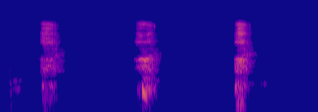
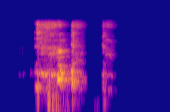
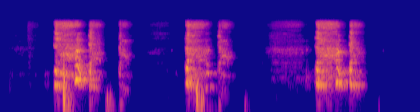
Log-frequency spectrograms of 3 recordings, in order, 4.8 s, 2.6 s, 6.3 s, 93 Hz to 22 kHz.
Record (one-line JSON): {"exhalation_length": "4.8 s", "exhalation_amplitude": 1390, "exhalation_signal_mean_std_ratio": 0.29, "cough_length": "2.6 s", "cough_amplitude": 19115, "cough_signal_mean_std_ratio": 0.35, "three_cough_length": "6.3 s", "three_cough_amplitude": 14813, "three_cough_signal_mean_std_ratio": 0.39, "survey_phase": "alpha (2021-03-01 to 2021-08-12)", "age": "18-44", "gender": "Female", "wearing_mask": "No", "symptom_cough_any": true, "symptom_new_continuous_cough": true, "symptom_shortness_of_breath": true, "symptom_fatigue": true, "symptom_fever_high_temperature": true, "symptom_headache": true, "symptom_change_to_sense_of_smell_or_taste": true, "symptom_onset": "2 days", "smoker_status": "Ex-smoker", "respiratory_condition_asthma": false, "respiratory_condition_other": false, "recruitment_source": "Test and Trace", "submission_delay": "2 days", "covid_test_result": "Positive", "covid_test_method": "RT-qPCR", "covid_ct_value": 11.6, "covid_ct_gene": "N gene", "covid_ct_mean": 12.7, "covid_viral_load": "70000000 copies/ml", "covid_viral_load_category": "High viral load (>1M copies/ml)"}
